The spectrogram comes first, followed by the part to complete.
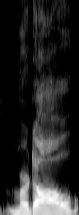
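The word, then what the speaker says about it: Murdaugh: the name murdock is m-u-r-d-o-u-g-h yeah but it's pronounced doc murdock because we had a big meeting in the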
